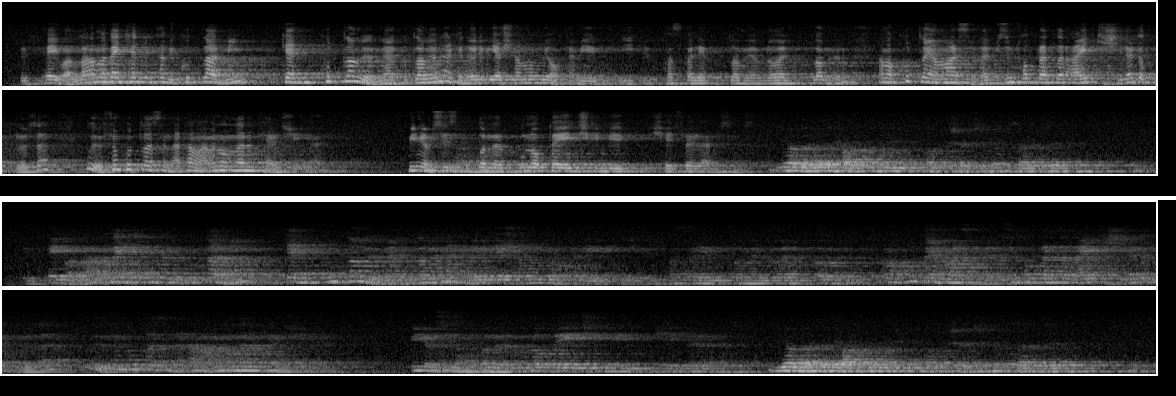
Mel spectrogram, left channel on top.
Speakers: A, on the left (about 85°); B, on the right (about 55°).
A: e, eyvallah ama ben kendim tabii kutlar mıyım? Kendim kutlamıyorum. Yani kutlamıyorum derken öyle bir yaşamım yok. Yani bir Paskalya kutlamıyorum, Noel kutlamıyorum. Ama kutlayan varsa da bizim topraklara ait kişiler de kutluyorsa Buyursun kutlasınlar. Tamamen onların tercihi yani. Bilmiyorum siz
B: Aynen
A: bu konuda
B: evet.
A: bu noktaya ilişkin bir bir şey söyler misiniz?
B: Yok ben de farklı bir bakış açım yok sadece. Ee,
